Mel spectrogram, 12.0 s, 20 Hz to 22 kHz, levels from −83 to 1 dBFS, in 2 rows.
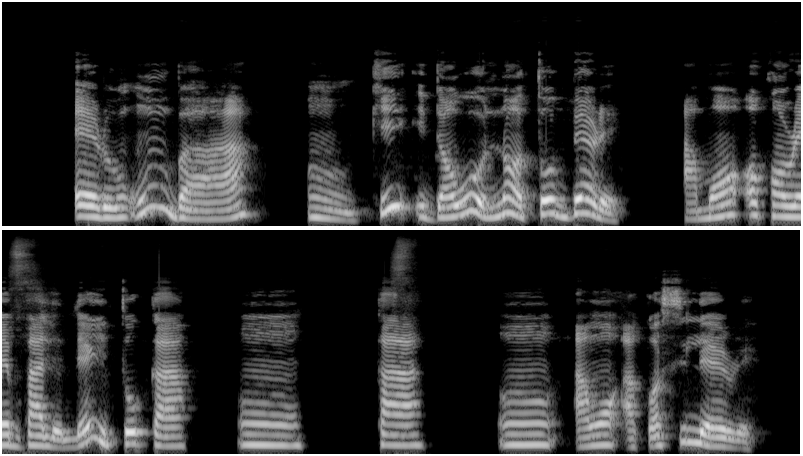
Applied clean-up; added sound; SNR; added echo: neural mask model Resemble Enhance denoiser.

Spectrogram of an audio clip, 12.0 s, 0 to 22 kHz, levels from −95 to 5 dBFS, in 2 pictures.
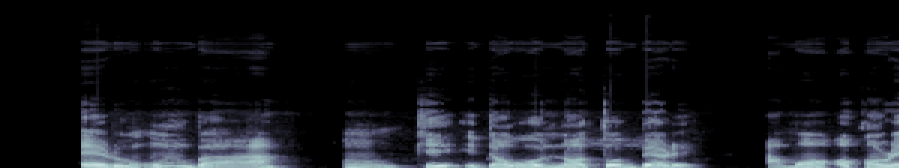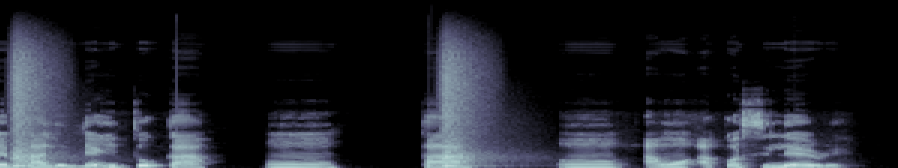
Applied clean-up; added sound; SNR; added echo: none; Whoosh, swoosh, swish; 5 dB; none.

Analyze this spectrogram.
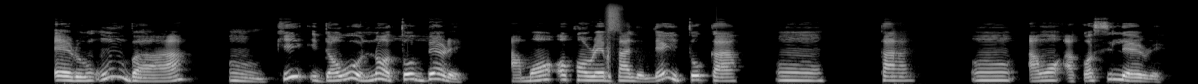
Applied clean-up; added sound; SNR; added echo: neural mask model DeepFilterNet 3.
